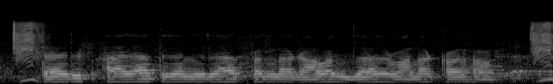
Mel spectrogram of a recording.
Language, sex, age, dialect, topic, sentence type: Bhojpuri, male, 25-30, Western, banking, statement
